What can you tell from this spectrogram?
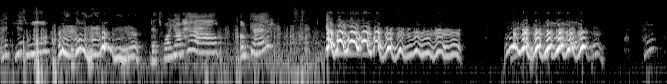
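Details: A domestic husky malamute talking back to its owner indoors: a woman's voice at the start, then long wavering, warbling howl-like yowls that rise and fall rapidly in pitch, broken by a brief pause.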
